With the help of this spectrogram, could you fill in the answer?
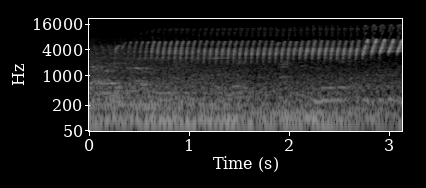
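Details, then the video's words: A Yorkshire canary trains with one long, fast, rattling trill that slowly climbs and brightens toward the end, partly masked by steady broadband background noise. "Yorkshire canary singing! The best canary training song"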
